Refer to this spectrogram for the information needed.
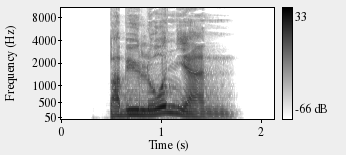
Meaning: dative plural of Babylonier
- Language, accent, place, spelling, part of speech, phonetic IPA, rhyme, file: German, Germany, Berlin, Babyloniern, noun, [babyˈloːni̯ɐn], -oːni̯ɐn, De-Babyloniern.ogg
